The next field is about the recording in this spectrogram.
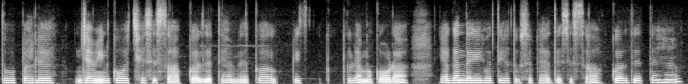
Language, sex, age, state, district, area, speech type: Hindi, female, 30-45, Uttar Pradesh, Prayagraj, rural, spontaneous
